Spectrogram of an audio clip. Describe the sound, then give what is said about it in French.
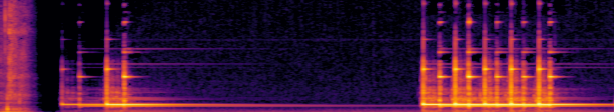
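A doorbell rings: one two-note chime that slowly fades away, then after a pause a rapid run of repeated bright chimes. “Ah, voilà quelqu'un qui sonne.”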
